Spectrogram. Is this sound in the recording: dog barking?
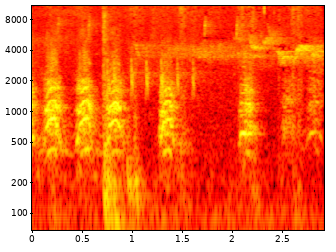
yes

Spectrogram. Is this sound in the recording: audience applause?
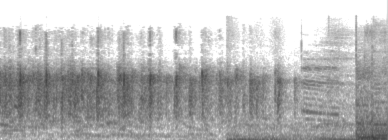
yes

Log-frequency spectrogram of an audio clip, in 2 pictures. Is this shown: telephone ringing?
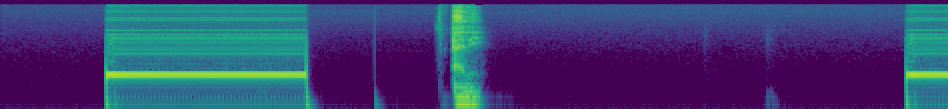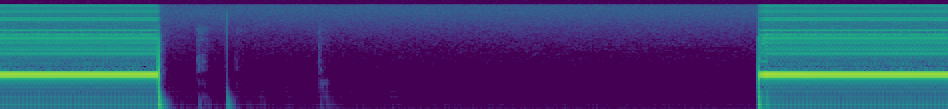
yes

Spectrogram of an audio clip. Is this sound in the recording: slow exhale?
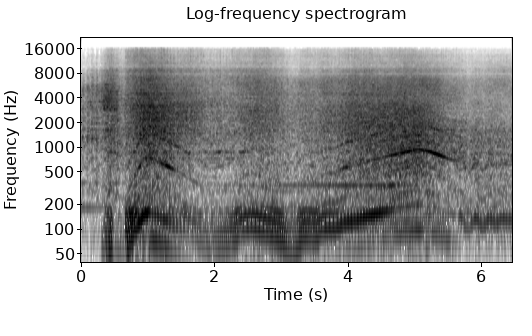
no

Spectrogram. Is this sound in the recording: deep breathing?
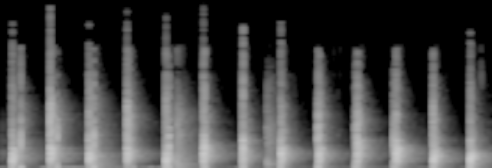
no

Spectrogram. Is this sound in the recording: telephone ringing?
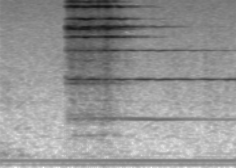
yes

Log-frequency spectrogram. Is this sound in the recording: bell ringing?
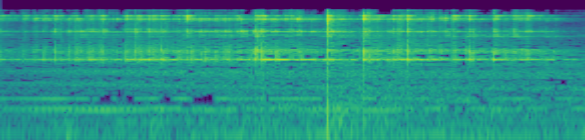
yes

